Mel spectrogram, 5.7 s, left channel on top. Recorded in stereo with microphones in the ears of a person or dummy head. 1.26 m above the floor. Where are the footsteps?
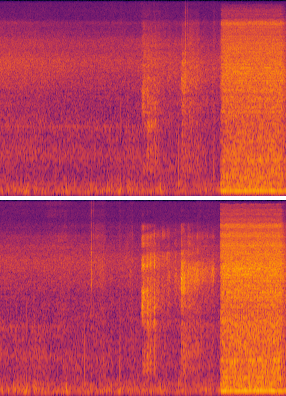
40° right (ahead or behind), 1.7 m; by 4.3 s 50° right (ahead or behind), 3 m.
